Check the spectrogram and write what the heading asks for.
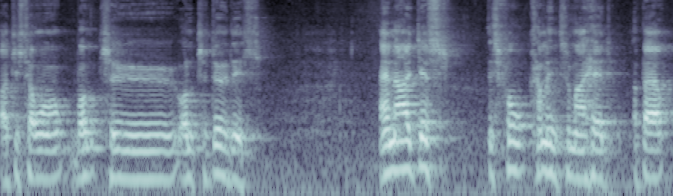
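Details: Adult man with a long-standing stammer who used to swap words and later controlled it with a breathing technique; stammering (stuttering).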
